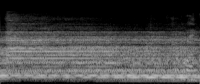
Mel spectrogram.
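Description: Electric guitar played through a tiny homemade all-valve battery amplifier combo (DL96 output valve, 90 V battery supply) turned up full, a strummed chord ringing on steadily. The player suspects the guitar might be out of tune.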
